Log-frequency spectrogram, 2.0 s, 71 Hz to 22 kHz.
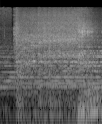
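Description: Background music over the turbocharged TVR Chimaera's V8 starting up: a rushing build from about a third of a second in, then the engine catches with a low, steady note about one and a half seconds in.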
